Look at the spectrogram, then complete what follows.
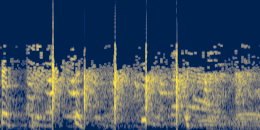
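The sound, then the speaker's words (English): Sharp, loud audience claps land roughly every third of a second, about five in a row, over a steady bed of overlapping voices and murmuring. “I'm sorry, because you clap.”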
